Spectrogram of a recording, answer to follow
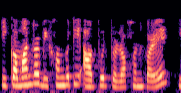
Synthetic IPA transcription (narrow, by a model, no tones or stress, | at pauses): ikɔmandɔɹbixɔŋɡotiʔawt̚put̚pɹɔdɔɹxɔnkɔɹɛj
